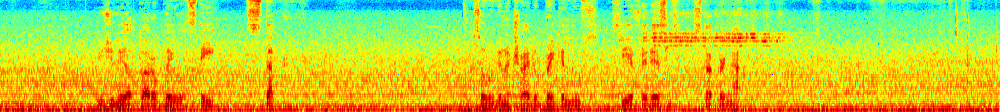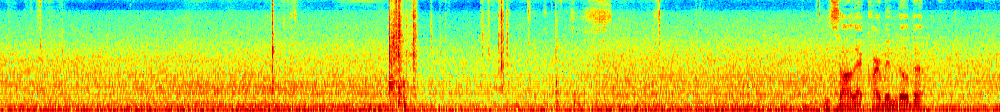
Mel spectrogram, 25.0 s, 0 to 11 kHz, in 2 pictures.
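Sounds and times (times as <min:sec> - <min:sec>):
metallic clicks and knocks: 0:17.3 - 0:19.8.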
